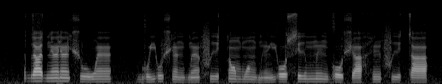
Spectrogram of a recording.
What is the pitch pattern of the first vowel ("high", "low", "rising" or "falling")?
high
